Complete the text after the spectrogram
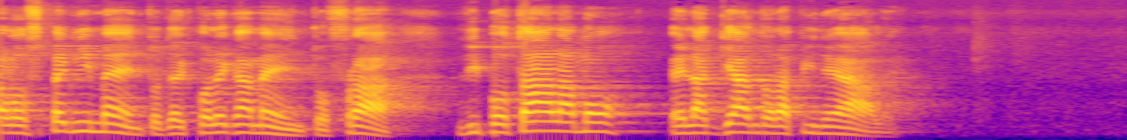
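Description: A middle-aged man speaks with animation through a microphone into a room.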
